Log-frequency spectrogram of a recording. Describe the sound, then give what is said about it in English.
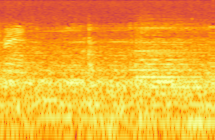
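A passing freight train gives a dense, continuous low rumble that stays steady in loudness for the whole stretch, with no clear breaks or individual clanks. “No, freight train. Oh, freight train. And it's coming, we're going to be stopped.”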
